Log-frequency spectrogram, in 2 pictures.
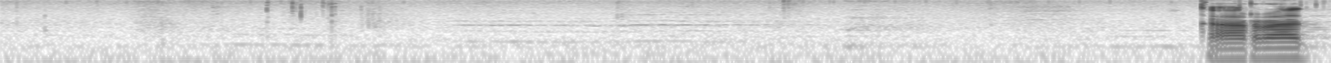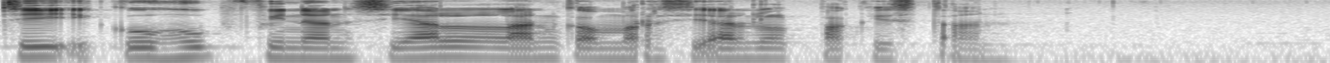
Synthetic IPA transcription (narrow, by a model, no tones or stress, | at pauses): kaɾḁt͡ʃiḭkuɦʊp̚finansialːankomə̰rsia̰nlpakist̪a̰n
